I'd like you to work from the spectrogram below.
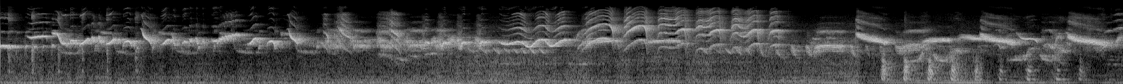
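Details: Fighting-display song of a tame, large Chinese hwamei: a dense, fast medley of looping whistles and sharp repeated notes, briefly broken by a harsher burst near the end before the melodious phrases return.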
